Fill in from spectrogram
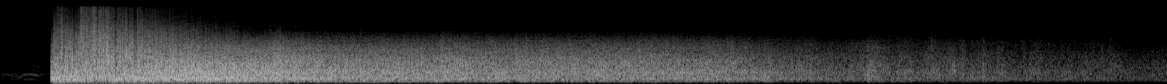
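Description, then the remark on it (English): The implosion of Weirton Steel's basic oxygen plant (BOP) in Weirton, West Virginia: a sudden sharp blast bursts into a loud, broad, rumbling roar of collapse that holds steady, then slowly fades over about ten seconds. “An implosion crew far down below had already sounded the one-minute warning with an air horn.”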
